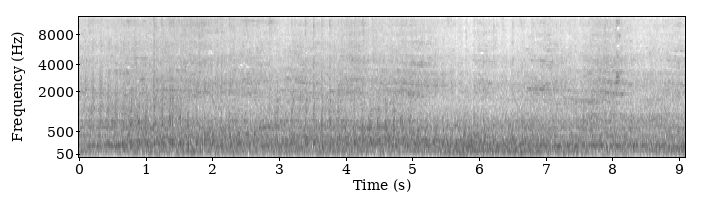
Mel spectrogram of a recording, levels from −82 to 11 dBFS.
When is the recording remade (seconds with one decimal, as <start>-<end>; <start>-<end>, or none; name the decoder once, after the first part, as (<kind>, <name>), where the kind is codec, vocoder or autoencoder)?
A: none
